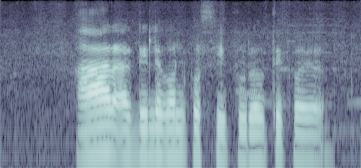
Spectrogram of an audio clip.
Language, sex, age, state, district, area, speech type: Santali, male, 60+, Jharkhand, East Singhbhum, rural, spontaneous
